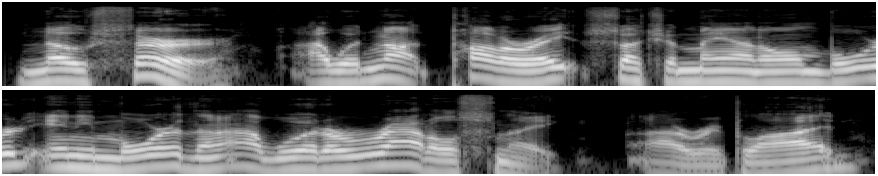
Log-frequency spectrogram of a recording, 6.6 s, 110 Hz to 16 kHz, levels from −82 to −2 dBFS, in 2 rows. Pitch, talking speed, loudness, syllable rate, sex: 145 Hz, 185 wpm, -18 LUFS, 4.7 syllables/s, male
